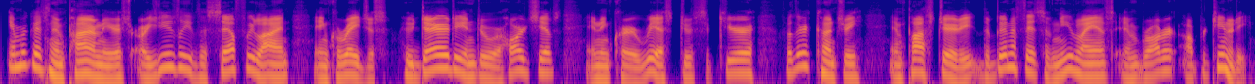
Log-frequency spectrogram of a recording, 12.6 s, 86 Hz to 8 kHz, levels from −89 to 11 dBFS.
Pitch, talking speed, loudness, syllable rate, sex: 145 Hz, 160 wpm, -20 LUFS, 5.4 syllables/s, male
